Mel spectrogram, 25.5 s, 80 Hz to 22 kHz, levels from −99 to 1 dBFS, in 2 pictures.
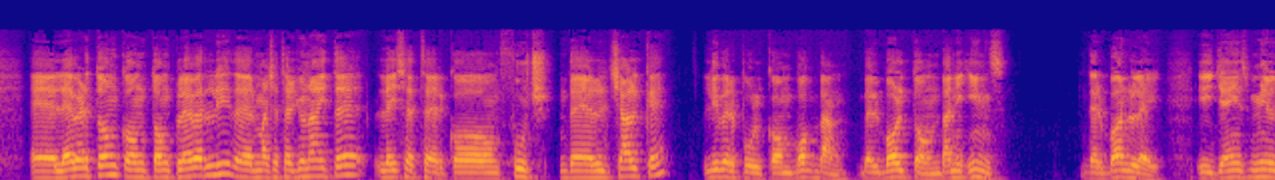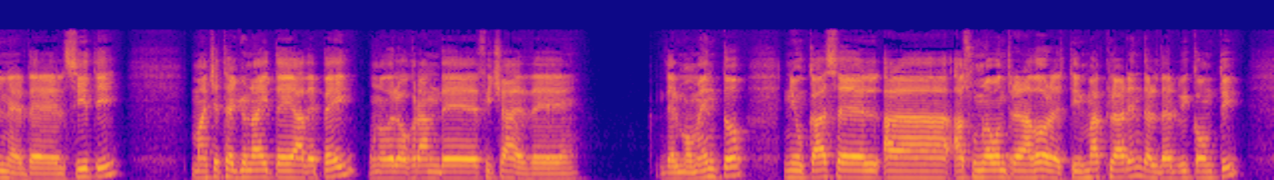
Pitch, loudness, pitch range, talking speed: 150 Hz, -20 LUFS, 135-160 Hz, 120 wpm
